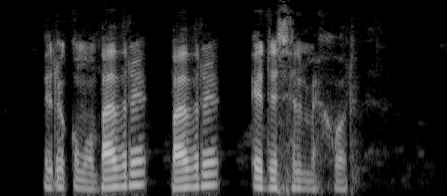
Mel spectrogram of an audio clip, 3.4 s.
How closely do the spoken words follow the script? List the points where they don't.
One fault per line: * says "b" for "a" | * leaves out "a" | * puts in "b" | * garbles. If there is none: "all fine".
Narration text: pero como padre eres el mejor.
* puts in "padre"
